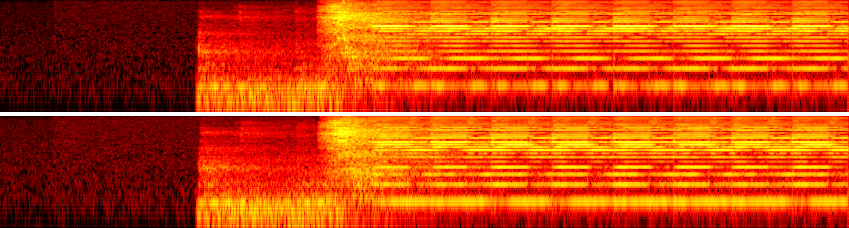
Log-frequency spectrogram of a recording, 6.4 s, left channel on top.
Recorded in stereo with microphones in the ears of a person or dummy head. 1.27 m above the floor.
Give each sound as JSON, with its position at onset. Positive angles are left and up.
{"t": 1.5, "sound": "a zipper", "side_deg": 65, "distance_m": 1.8}
{"t": 2.8, "sound": "an alarm clock", "side_deg": 5, "distance_m": 1.0}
